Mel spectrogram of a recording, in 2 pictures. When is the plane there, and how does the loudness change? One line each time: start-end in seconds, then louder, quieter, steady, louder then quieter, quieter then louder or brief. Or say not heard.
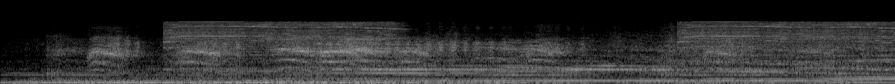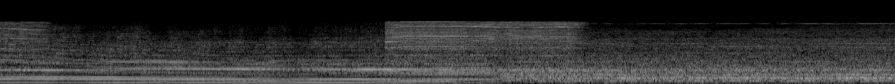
0.0-17.8 louder.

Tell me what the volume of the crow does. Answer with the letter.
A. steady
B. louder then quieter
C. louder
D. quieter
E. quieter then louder
B.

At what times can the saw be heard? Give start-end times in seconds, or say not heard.
1.6-4.1, 6.8-9.4, 12.8-14.8.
